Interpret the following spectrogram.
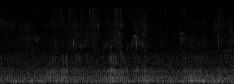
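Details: Domestic cat purring: a soft, continuous low rumble with a fine pulsing texture, held steadily throughout at close range with faint background noise.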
